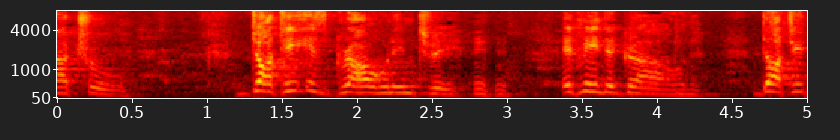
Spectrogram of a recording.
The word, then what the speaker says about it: Twi: do your attention Yaman it's spell twi but it pronounced tree around good language and make me tell you mrs.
